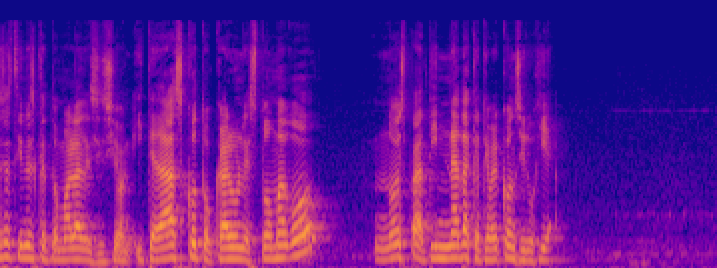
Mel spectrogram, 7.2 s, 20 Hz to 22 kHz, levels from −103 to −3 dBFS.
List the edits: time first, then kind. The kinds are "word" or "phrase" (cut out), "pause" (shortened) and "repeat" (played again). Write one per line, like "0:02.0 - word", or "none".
0:01.3 - word
0:04.8 - word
